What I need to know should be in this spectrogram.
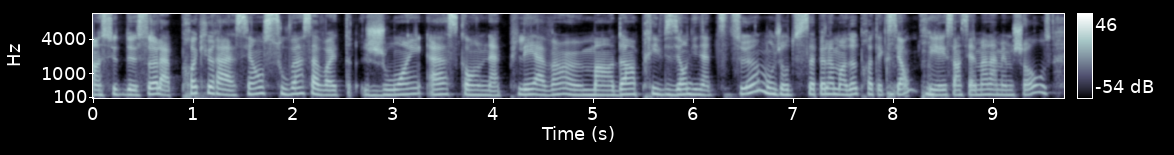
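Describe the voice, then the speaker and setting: A woman speaks at a moderate pace and medium pitch in a Quebec accent, with fairly even intonation. The recording is very clean, with a silent background and a dry, close sound with no echo. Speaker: lawyer. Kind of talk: podcast interview.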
